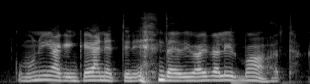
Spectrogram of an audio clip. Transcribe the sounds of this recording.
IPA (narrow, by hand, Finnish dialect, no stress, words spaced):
ku muniɑkiŋ kæːnetːi ni tæyðyi ɑiʋ ʋæliˑl mɑːtɑ̥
